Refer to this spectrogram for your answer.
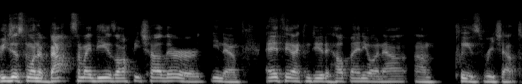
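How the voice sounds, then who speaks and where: A man with an American accent talks very fast in a fairly high, somewhat breathy voice with fairly even intonation. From Texas, Houston. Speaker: pharmacist and business owner. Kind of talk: webinar presentation Q&A. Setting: video call.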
